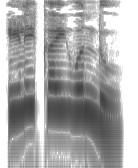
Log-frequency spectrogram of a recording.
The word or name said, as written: ಇಳಿಕು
